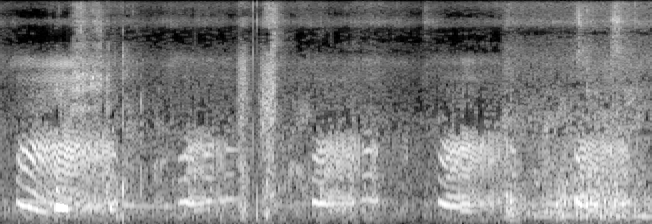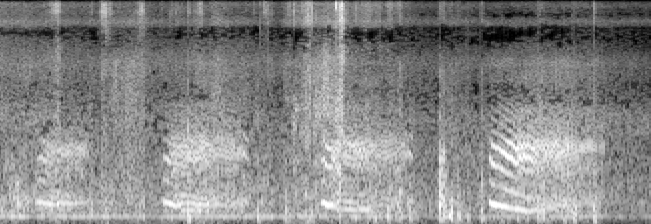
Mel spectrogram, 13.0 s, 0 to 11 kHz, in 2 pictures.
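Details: Baby snoring: loud, regular rattling snores with a hum in the background, about ten breaths in thirteen seconds, roughly 45 a minute.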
